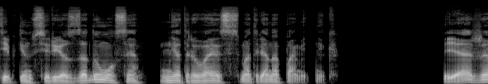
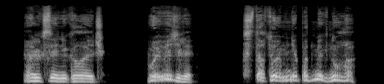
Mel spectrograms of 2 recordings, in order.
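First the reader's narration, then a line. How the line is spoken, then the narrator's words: Suddenly tense voice. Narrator (Russian): внезапно напряженным голосом проговорил Григорий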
